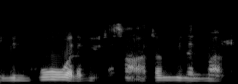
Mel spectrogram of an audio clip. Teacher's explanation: ابن كثير يصل الهاء في كلمة منه · Term: يصل هاء الضمير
